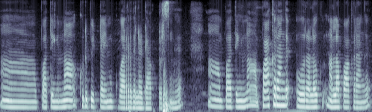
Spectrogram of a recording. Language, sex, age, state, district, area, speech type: Tamil, female, 45-60, Tamil Nadu, Dharmapuri, rural, spontaneous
